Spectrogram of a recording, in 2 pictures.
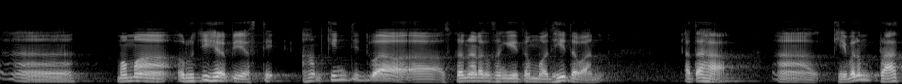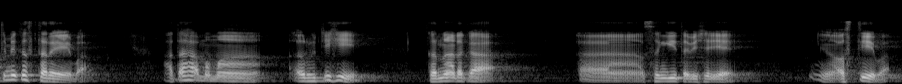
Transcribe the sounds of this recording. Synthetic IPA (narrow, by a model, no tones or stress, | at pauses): mɐmɐɾut͡ʃiɦɐːpiɐst̪iɐɦɐmkint̪id̪ʋakɐɾnaːʈɐkɐsɐŋɡiːt̪ɐmʋɐd̪ʱiːt̪ɐʋa̰ːn | ɐt̪ɐɦɐ̰ | keːʋɐlɐmpɾaːt̪ʰɐmikɐst̪ʰɐɾɐeːʋɐ̰ | ɐt̪ɐɦɐmɐmɐ | ɾut͡ʃiɦi | kɐɾnaːʈɐkɐ̰ | sɐŋɡiːt̪ɐʋiʂɐjḛ | ɐ̰st̪ieːʋɐ̰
